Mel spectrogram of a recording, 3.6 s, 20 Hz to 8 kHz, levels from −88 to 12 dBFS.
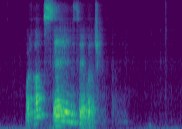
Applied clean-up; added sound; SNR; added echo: neural mask model DeepFilterNet 3.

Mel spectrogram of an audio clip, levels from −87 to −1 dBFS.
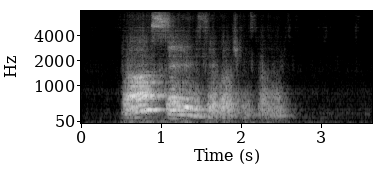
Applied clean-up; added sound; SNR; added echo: neural separator model SepFormer DNS4.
